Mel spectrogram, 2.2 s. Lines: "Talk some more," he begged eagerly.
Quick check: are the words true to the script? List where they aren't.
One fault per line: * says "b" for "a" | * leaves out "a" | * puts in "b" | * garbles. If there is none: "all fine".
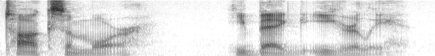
all fine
